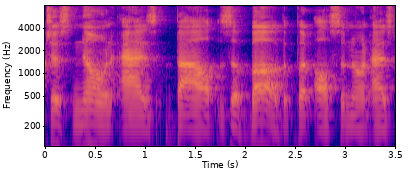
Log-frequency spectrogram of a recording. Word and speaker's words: Baal: not just bow but it's pronounced baal not bl it's beelzebub when it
